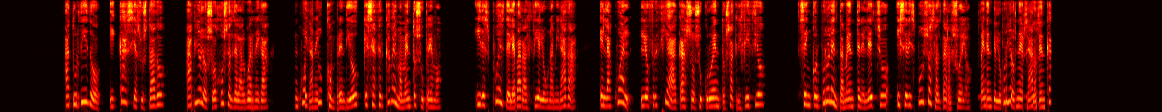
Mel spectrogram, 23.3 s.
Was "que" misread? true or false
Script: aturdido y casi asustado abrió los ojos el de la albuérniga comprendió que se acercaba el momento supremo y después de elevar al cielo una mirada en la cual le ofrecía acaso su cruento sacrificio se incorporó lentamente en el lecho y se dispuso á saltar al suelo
false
